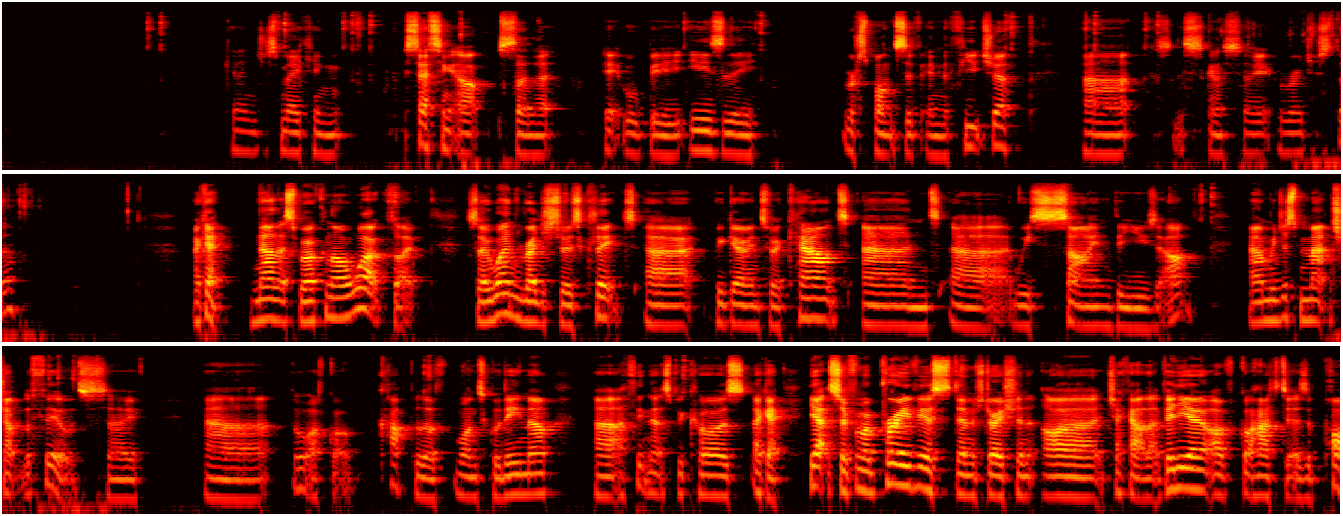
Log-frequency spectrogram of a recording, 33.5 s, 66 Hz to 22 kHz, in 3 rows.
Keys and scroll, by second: 4.3 Return.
